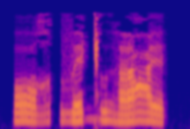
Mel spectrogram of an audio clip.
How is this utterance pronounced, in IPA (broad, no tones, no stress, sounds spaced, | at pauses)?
ɔ ʁ | v ɛ ɡ͡ǁ ʊ ɦ a ʕ ɛ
